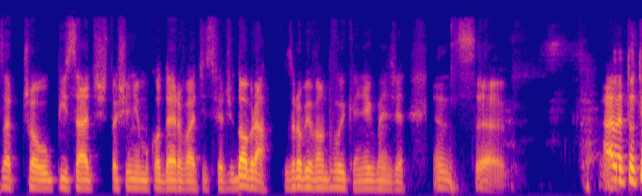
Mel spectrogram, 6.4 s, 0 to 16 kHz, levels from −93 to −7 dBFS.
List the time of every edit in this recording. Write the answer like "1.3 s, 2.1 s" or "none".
4.3 s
